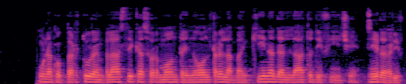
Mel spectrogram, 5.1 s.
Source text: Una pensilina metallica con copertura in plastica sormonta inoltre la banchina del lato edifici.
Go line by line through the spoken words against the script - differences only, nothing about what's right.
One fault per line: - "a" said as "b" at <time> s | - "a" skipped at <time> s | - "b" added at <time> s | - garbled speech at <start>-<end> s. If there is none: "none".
- "pensilina metallica con" skipped at 0.7 s
- garbled speech at 4.6-5.0 s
